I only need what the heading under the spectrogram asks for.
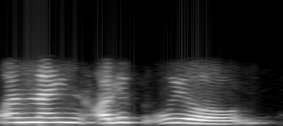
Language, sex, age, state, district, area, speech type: Nepali, female, 18-30, West Bengal, Jalpaiguri, urban, conversation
